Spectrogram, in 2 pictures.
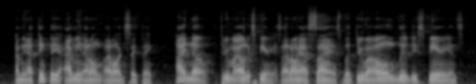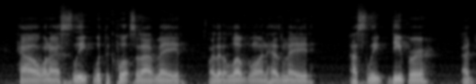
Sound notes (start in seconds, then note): none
